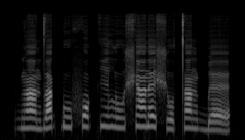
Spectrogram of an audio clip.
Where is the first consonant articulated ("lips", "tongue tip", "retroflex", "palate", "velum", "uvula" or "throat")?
velum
